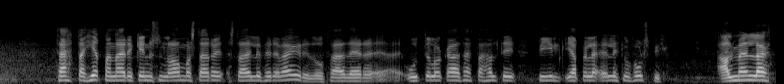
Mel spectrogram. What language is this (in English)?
Icelandic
